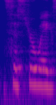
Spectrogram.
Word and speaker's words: Cysterwigs: And Sister Wigs has an out, and that's spelled CYSTERWIGS.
